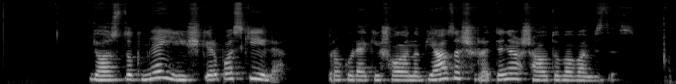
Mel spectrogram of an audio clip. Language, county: Lithuanian, Kaunas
